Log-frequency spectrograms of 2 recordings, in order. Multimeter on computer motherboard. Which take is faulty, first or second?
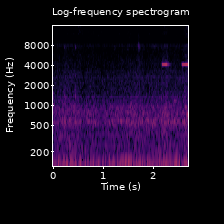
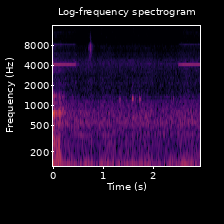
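second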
